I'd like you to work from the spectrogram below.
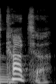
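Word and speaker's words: Käthe: And Franz's daughter, Kathy, how do you pronounce that in German? Kata? – Maybe short for Katarina. So yeah, it probably is Kata. – It's Kata. Kata became Adi's wife in 1934.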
